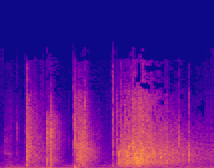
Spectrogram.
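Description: A crowd's hands smacking: a few separate sharp slaps, then a dense clapping-like burst of many hands for about a second.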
